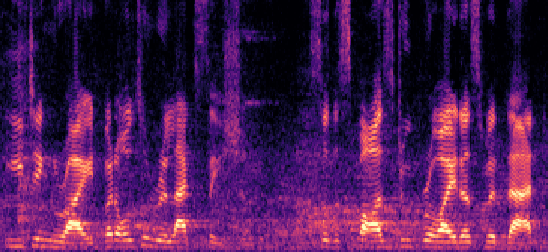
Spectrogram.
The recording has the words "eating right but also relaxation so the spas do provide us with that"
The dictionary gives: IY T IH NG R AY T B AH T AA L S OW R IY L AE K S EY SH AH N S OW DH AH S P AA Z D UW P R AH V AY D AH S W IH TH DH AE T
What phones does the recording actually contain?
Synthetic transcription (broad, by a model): IY T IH NG R AY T B AH T AA L S OW R IY L AE K S EY SH AH N S OW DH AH S P AA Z D UW P R AH V AY D AH S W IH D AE T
